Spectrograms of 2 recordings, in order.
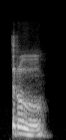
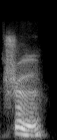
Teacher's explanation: if you want to sound native, you don't say the R with the roll. So not true, but true.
